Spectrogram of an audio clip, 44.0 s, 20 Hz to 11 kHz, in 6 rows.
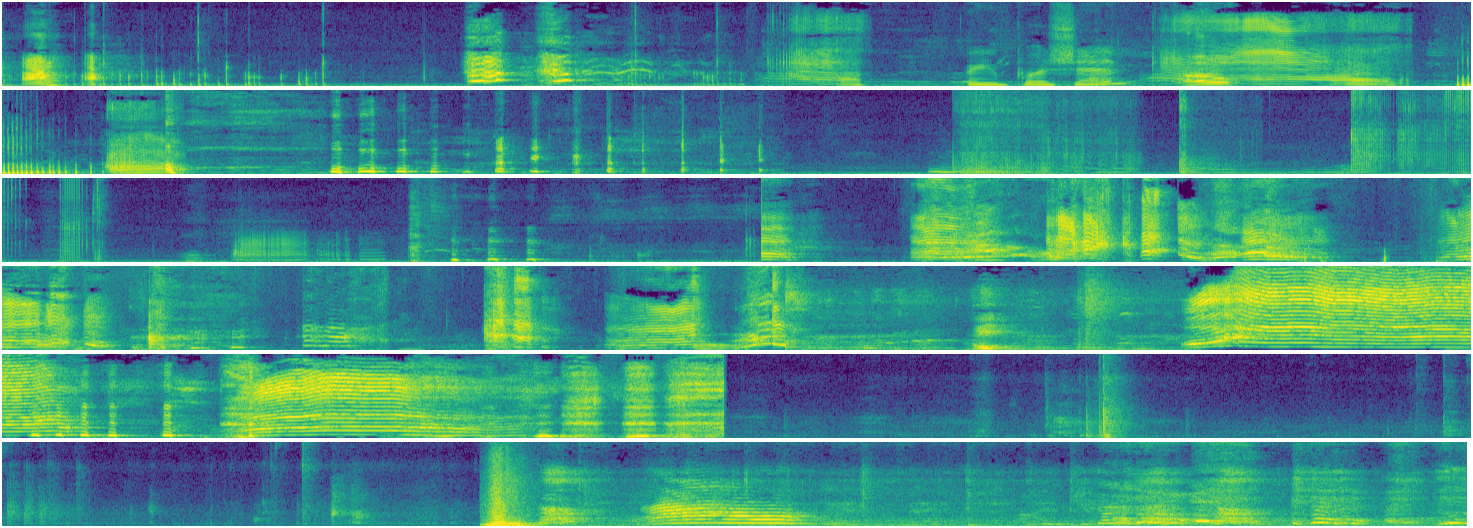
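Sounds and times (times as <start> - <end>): baby farting: 0.5 - 1.8, 6.1 - 8.4, 12.0 - 16.7, 39.1 - 39.5.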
